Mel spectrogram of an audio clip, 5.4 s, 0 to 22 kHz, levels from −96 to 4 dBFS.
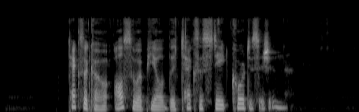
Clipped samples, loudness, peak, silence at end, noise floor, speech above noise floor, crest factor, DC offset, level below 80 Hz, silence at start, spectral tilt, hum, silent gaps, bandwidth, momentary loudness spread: under 0.1%; -38 LUFS; -18 dBFS; 1.1 s; under -90 dBFS; over 51 dB; 22 dB; under 0.1%; -76 dBFS; 1.05 s; -4 dB/octave; none; none; 11.5 kHz; 8 LU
